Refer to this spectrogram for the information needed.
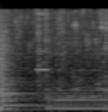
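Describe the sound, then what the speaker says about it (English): Water is poured into a cooking pot with a steady, close liquid gurgle whose pitch rises briefly as the pot fills, lasting about a second. "I'll put a little bit of water in here."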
